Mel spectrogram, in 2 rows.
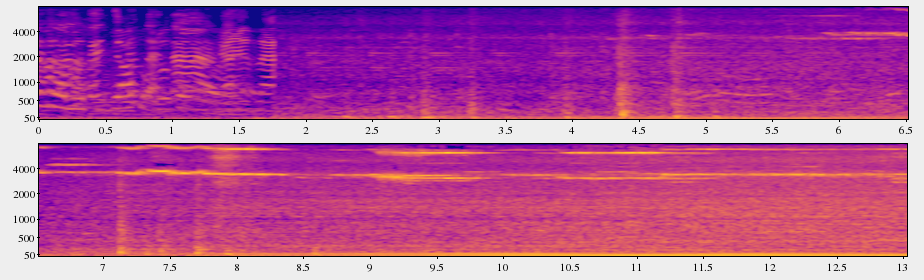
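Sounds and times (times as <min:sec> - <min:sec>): diesel railcar rumble: 0:01.7 - 0:13.0
wheels squealing: 0:04.2 - 0:13.0.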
